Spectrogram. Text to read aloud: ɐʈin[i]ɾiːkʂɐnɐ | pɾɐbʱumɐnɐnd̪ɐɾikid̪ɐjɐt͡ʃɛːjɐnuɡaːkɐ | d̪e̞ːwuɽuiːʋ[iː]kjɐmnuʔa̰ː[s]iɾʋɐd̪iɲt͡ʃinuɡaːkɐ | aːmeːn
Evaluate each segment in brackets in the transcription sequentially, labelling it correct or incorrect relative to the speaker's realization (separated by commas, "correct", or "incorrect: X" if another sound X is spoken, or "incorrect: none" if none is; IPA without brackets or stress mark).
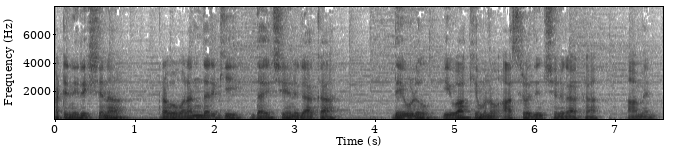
correct, incorrect: aː, incorrect: ʃ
